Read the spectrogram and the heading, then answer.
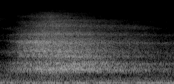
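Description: A deep breath let out through an open mouth during a guided breathing exercise: a single long, airy rush that swells quickly and then holds steady before easing off, with no other sound.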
